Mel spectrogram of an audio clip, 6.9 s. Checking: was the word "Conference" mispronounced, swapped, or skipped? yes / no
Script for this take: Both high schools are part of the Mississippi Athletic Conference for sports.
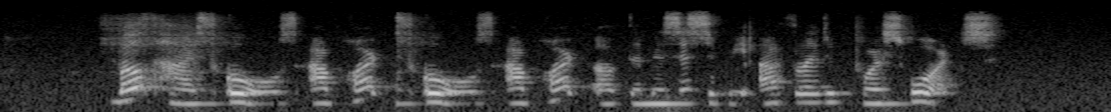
yes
